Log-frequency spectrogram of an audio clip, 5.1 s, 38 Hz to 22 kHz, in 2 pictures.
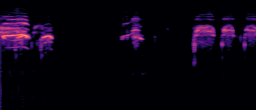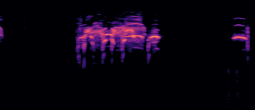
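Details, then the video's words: Osprey chicks, three young at a Finnish nest-cam site in Pohjois Satakunta, begging at a July 1, 2024 breakfast feeding: shrill, piping chirps in short clusters separated by pauses, ending in a burst of overlapping squeaks. "Breakfast feeding to three osprey babies"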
